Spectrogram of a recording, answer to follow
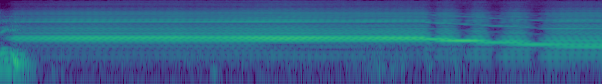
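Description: Hard-synced triangle wave from a Doepfer VCO: a steady synthesizer tone with many overtones. About four seconds in, one of the upper overtones glides downward. The sound has two parts, a strong flanging-like effect and the edge added by the sync flank in the waveform.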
